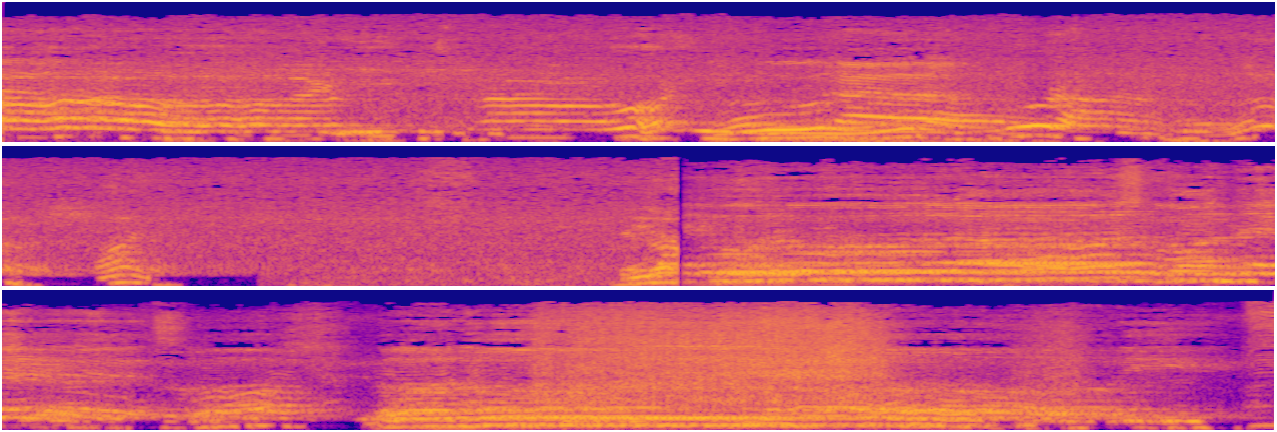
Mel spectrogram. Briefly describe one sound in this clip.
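Elderly men chant together in a steady sing-song voice, close by.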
